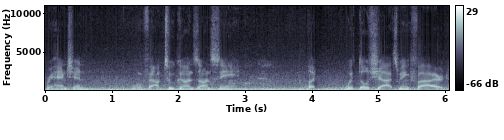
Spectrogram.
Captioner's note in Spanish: hablan n en inglés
